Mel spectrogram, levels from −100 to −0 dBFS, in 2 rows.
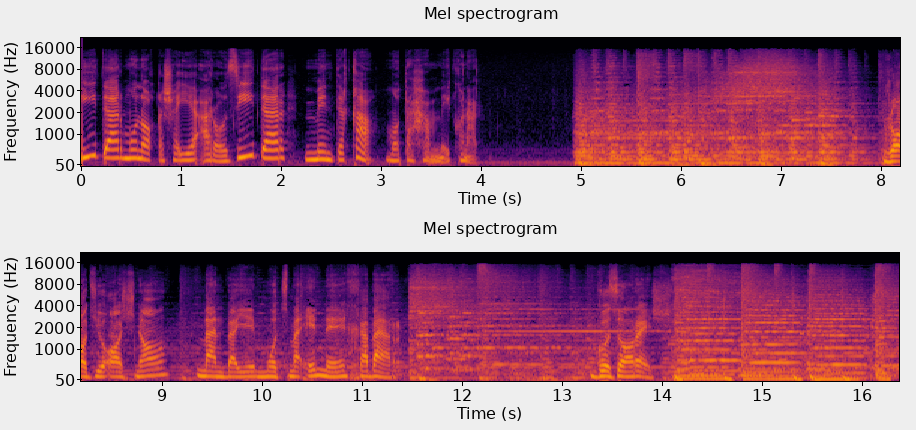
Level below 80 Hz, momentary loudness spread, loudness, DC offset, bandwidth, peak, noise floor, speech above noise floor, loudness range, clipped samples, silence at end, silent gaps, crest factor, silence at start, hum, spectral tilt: -42 dBFS; 9 LU; -29 LUFS; under 0.1%; 15.5 kHz; -14 dBFS; -58 dBFS; 29 dB; 5 LU; under 0.1%; 0 s; none; 14 dB; 0 s; none; -5 dB/octave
